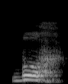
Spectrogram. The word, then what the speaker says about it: Buch: Kalau Buch di sini CH-nya itu kental. Buch. Beda kalau misalnya ich. Ich itu agak tipis CH-nya. Ich liebe dich. Das Buch.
